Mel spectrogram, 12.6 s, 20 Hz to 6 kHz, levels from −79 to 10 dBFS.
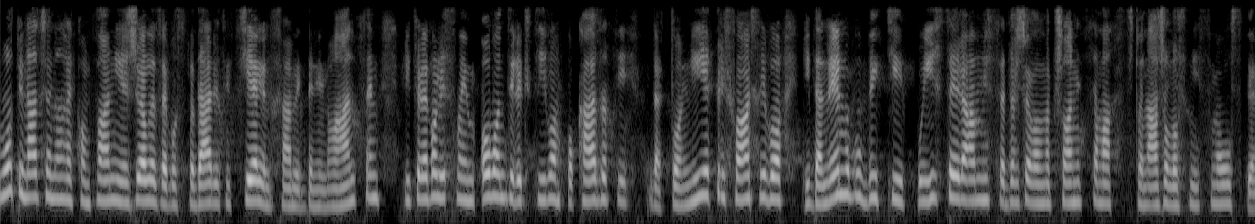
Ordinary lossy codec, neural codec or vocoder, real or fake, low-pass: none; codec, 16 kHz, 1 kbps, FreqCodec, larger model; fake; 5.4 kHz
